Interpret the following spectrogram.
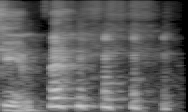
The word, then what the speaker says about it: Gian: Gian is the way you say it. It's Italian pronunciation. Oh, I see. The Italian pronunciation is. Oh, I see. Okay, so it's Gian.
